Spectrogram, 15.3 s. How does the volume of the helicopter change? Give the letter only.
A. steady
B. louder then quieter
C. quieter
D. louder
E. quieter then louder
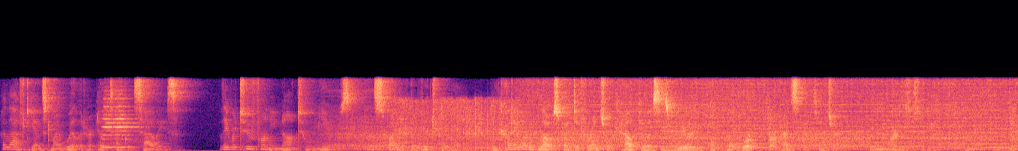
A.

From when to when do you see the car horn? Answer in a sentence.
You can hear the car horn from 1.4 to 2.1 s and from 9.9 to 10.6 s.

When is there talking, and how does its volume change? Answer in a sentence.
You can hear the talking from 0.0 to 15.2 s, getting louder then quieter.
